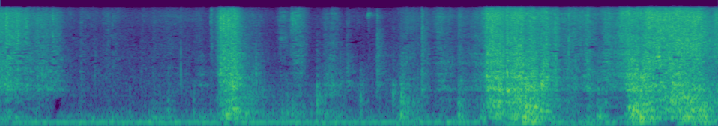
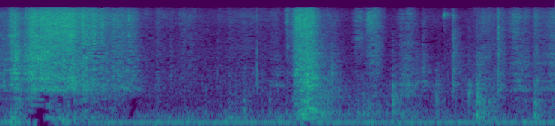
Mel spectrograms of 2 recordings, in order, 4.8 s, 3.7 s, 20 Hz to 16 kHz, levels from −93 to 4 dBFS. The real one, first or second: second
